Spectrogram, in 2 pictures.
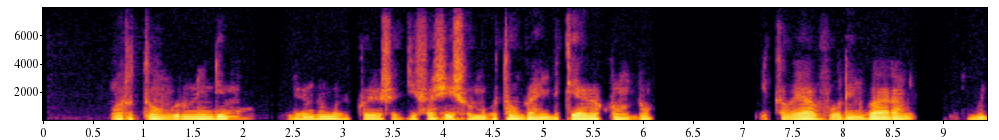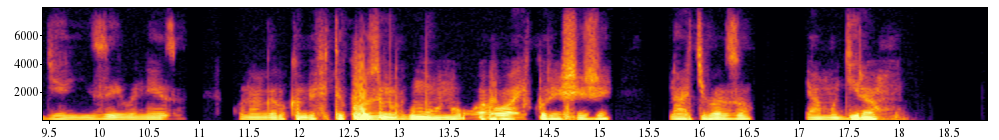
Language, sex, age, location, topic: Kinyarwanda, male, 25-35, Kigali, health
